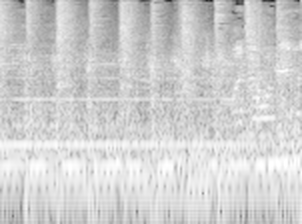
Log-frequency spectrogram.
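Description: Live rock band playing a song: electric guitars holding chords over a drum kit keeping a steady beat.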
